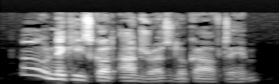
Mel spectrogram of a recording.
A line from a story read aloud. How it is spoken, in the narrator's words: chuckled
